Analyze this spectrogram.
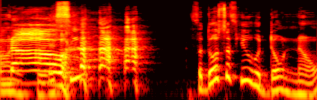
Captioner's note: laughs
